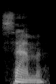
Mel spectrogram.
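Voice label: "szem", Hungarian pronunciation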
